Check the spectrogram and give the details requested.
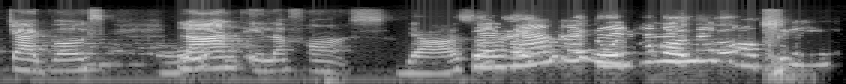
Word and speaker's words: La France: La France. La France. Very good. France. France. Yeah, La France. Okay. La France. La France. And the N is silent. No, not silent, but the nasal.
